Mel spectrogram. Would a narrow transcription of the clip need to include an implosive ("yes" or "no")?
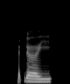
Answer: yes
